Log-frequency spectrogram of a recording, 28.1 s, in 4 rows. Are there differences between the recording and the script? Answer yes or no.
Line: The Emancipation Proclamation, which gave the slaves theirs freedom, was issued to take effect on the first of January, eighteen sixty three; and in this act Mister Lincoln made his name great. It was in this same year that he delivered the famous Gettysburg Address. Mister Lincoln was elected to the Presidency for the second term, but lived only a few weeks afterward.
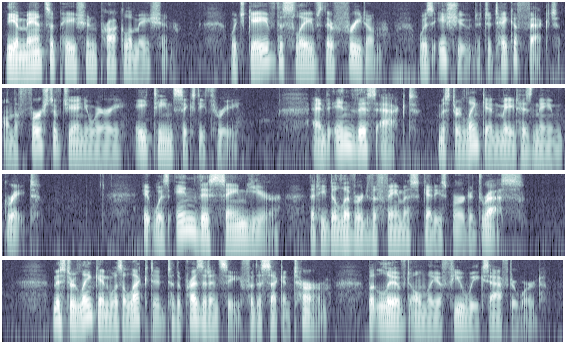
yes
